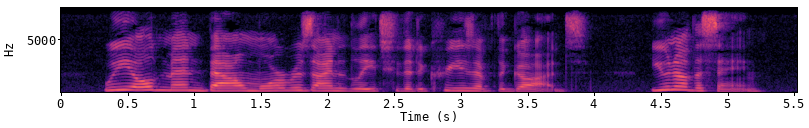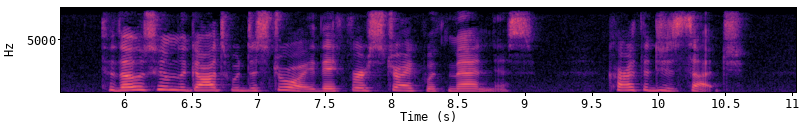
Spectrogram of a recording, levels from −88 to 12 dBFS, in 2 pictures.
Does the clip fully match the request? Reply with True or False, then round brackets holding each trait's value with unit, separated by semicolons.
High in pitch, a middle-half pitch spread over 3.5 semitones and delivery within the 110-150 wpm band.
False (235 Hz; 4.3 semitones; 165 wpm)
